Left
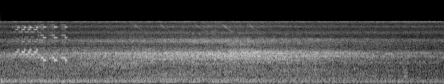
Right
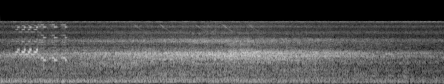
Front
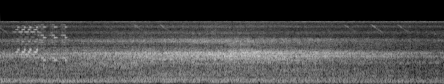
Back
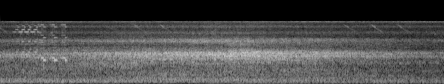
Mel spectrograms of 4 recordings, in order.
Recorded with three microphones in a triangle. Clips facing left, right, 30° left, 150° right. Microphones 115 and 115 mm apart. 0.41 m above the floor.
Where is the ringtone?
160° left.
